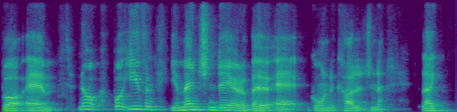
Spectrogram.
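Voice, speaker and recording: A man's voice: mid-range voice, sing-song, normal speed, fairly bright tone. Man interviewing in a chatty way. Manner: informal, loosely phrased questions. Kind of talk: casual chat.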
